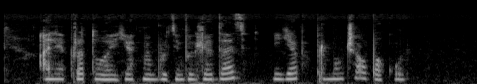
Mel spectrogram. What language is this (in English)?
Belarusian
